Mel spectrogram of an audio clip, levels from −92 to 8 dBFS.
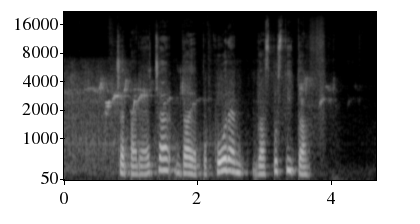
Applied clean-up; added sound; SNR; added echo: neural mask model RNNoise.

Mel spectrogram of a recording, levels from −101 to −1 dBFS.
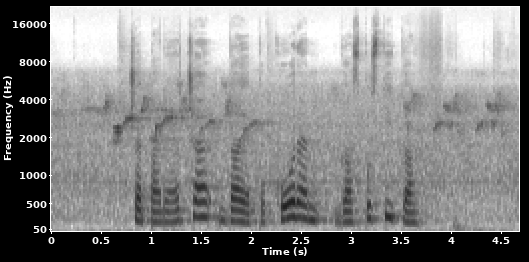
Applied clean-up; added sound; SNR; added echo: none; Bird vocalization, bird call, bird song; 12 dB; none.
